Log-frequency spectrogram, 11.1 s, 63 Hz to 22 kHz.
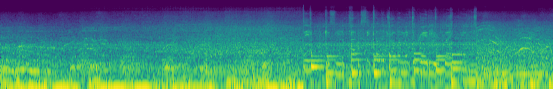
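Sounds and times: heavy low rumble: 0.0s - 8.4s
faint crowd voices: 0.0s - 11.0s.

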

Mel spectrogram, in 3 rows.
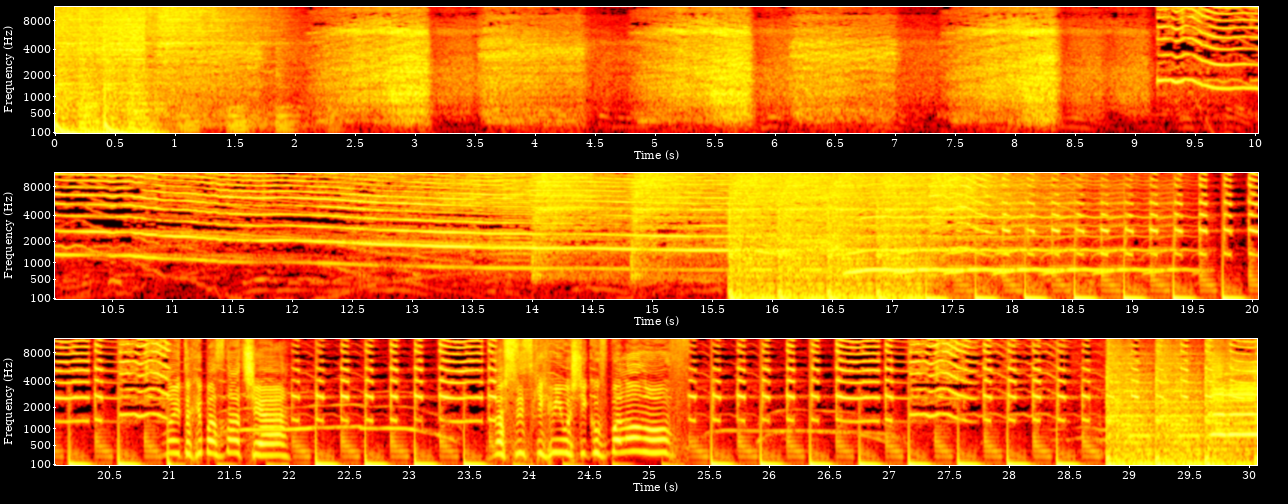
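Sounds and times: techno music: 0.0s - 2.1s, 15.6s - 30.0s.

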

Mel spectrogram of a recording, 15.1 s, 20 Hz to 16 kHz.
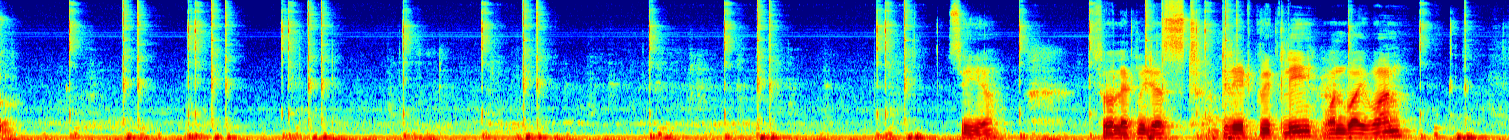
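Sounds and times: low steady hum: 0.0s - 15.0s
computer mouse clicks: 0.6s - 5.6s, 6.4s - 8.0s, 8.7s - 9.5s, 10.2s - 12.6s, 14.2s - 15.0s
key presses: 6.4s - 7.9s, 8.8s - 9.2s, 10.9s - 12.6s.

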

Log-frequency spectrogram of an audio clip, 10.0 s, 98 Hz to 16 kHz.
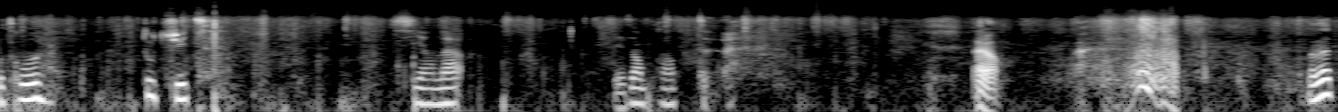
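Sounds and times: person speaking: 0.0s - 1.8s, 2.9s - 3.6s, 4.4s - 5.8s
coat fabric rubbing microphone: 8.0s - 10.0s.

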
